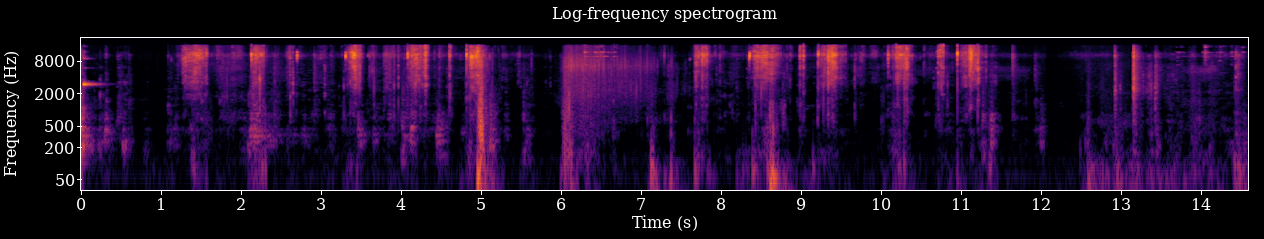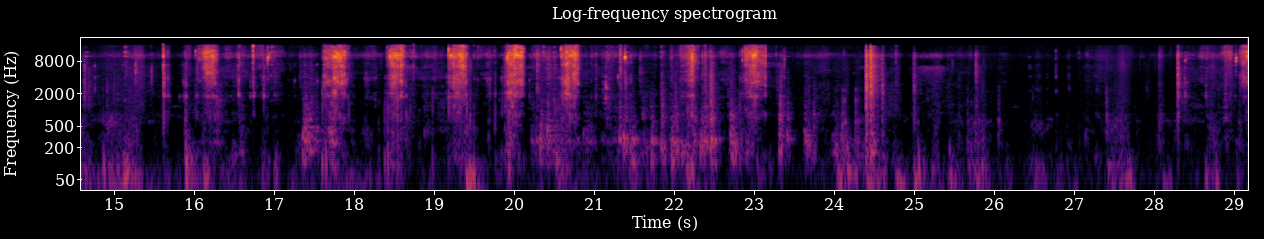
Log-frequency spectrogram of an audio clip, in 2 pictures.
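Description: Pencil sharpeners being handled and used: irregular sharp clicks and crunches, with a few longer scraping stretches in the second half.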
